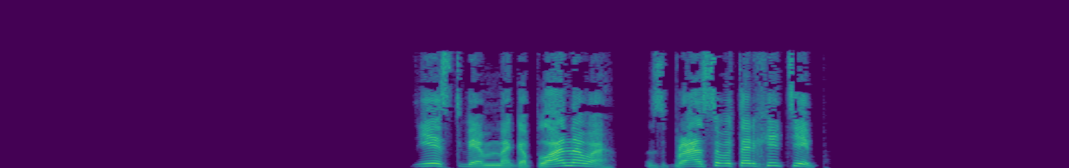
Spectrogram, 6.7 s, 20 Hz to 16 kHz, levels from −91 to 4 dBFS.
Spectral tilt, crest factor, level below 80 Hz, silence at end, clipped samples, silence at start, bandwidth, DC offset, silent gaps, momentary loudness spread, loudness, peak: -1.5 dB/octave; 22 dB; -72 dBFS; 1.6 s; under 0.1%; 2.6 s; 11.5 kHz; under 0.1%; 3.89-4.03 s; 8 LU; -23 LUFS; -6 dBFS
